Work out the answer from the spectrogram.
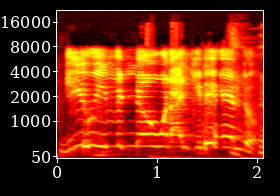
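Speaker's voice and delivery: put-on high, frustrated kid voice; exasperated young son. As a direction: protest like a fed-up teenager. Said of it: "I remember thinking".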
